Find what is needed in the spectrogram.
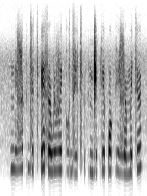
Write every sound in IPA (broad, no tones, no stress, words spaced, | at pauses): ne̤ɮʏkd͡zʏ t͡sʼesə˞wʏ ve kɔ̤d͡ze̤t͡sʼʏk nd͡ʒekepɔ ke̤ɮə˞met͡sʏ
